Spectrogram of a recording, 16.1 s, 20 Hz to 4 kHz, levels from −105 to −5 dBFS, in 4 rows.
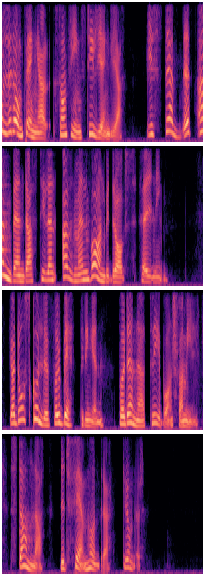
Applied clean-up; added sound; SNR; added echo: neural diffusion model UNIVERSE++.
